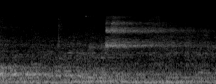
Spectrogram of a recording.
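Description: A high, steady squeak about a second in, lasting nearly a second, typical of a badminton shoe sole dragging on the synthetic court mat, over voices chattering in a large hall.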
